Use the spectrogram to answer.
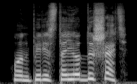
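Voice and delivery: high, urgent alarm without shouting. A narrator's reading. Tina warns the others about the alien, alarmed. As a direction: raise the pitch in sudden worry.

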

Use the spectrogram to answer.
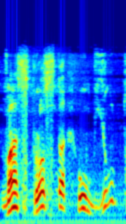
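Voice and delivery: berserk rage. Acted. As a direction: spit it out in a rage. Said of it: "в бешенстве закричал техник".

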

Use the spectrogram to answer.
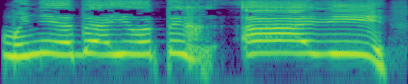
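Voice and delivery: very high frightened squeal; squeal, slow and panicked; rubbery high squeaky toy. A narrator's reading. Terrified victim squeals answer.

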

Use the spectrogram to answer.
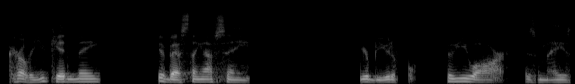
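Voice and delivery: soft, low and tender; tender reassurance. Acted. Boyfriend soothing the insecure woman, low and tender. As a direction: reassure her gently, like an adoring boyfriend.

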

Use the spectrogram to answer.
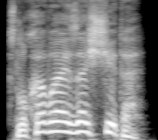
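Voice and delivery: high urgent call; urgent reminder. A narrator's reading. Luneya reminds teammates about ear protection, high. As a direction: remind everyone quickly. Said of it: "напомнила Люнея".

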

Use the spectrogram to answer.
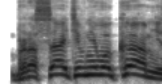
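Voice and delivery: very high-pitched urgent cry; shouted incitement. A narrator's reading. Tombol urges the group to stone Dikar, high cry. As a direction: rouse the crowd with a high call. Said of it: "закричал Томбол".

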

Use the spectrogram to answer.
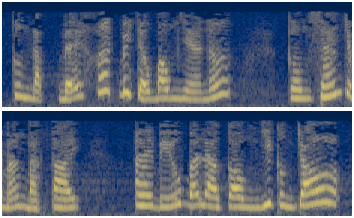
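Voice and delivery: put-on high child voice, smug; a boy proud of his revenge; gloating ghost child. A narrator's reading. Ghost son boasts to his mother, high smug child voice.

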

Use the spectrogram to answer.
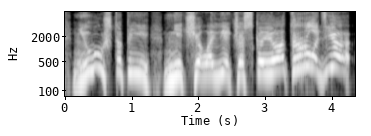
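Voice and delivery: high, loud, drawn-out raging; outraged bellowing tirade; furious outburst. Acted. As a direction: berate her, climbing to a roar. Hermit rages at weeping widow.

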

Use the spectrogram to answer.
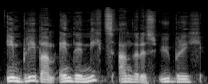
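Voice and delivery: usual speaking voice

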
